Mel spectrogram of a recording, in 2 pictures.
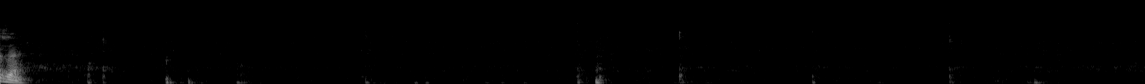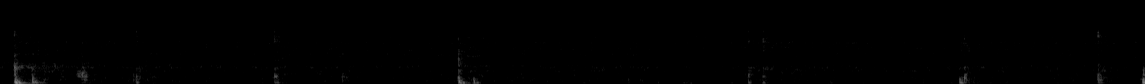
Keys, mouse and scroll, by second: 1.7 KP_1, 3.8-6.0 drag, 6.1 middle click, 8.2-9.7 drag, 11.7 i, 13.0-14.4 drag, 16.1 KP_1, 19.1 click, 21.2-22.6 middle drag.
